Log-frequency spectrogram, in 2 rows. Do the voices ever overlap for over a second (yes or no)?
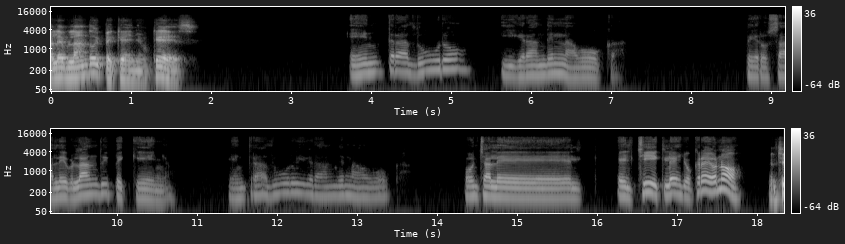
no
